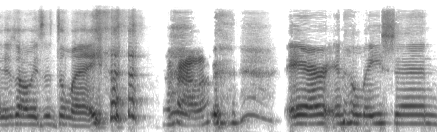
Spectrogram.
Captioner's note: laughing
